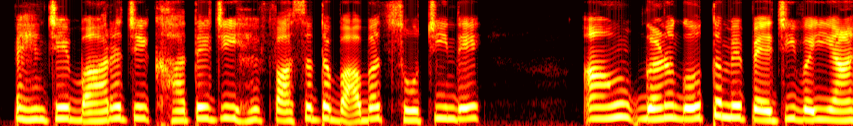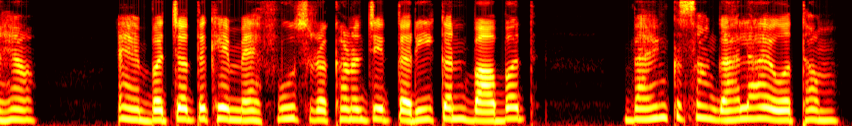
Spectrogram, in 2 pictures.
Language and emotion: Sindhi, fearful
